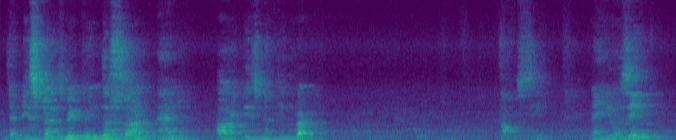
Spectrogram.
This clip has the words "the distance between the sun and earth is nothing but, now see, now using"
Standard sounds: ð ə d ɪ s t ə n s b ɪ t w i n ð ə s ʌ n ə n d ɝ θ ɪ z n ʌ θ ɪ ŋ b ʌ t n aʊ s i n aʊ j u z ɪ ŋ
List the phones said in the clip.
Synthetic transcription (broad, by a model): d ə d ɪ s t ə n s b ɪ t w i n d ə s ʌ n ə n d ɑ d ɪ z n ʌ t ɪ ŋ b ʌ t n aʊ s i n aʊ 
